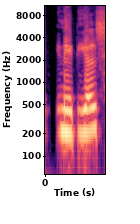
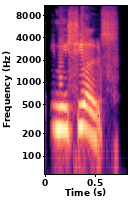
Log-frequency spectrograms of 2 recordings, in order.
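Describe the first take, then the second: First: The middle consonant is a 't' sound. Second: The middle consonant is an 'sh' sound. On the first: The speaker calls it wrong. "जिसको नहीं पता है वो इसे इनिटियल्स ही पढ़ेगा" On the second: The speaker calls it right. "इसे क्या पढ़ेंगे? इनिशियल्स"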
